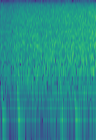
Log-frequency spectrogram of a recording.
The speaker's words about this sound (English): We'll flood that thing with water from all angles. All right, here's the signal. Open them up! Full blast!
